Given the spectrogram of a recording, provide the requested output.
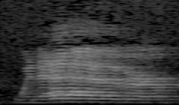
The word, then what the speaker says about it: whenever: and where and when you hit the second syllable on whenever and wherever whenever wherever and what and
